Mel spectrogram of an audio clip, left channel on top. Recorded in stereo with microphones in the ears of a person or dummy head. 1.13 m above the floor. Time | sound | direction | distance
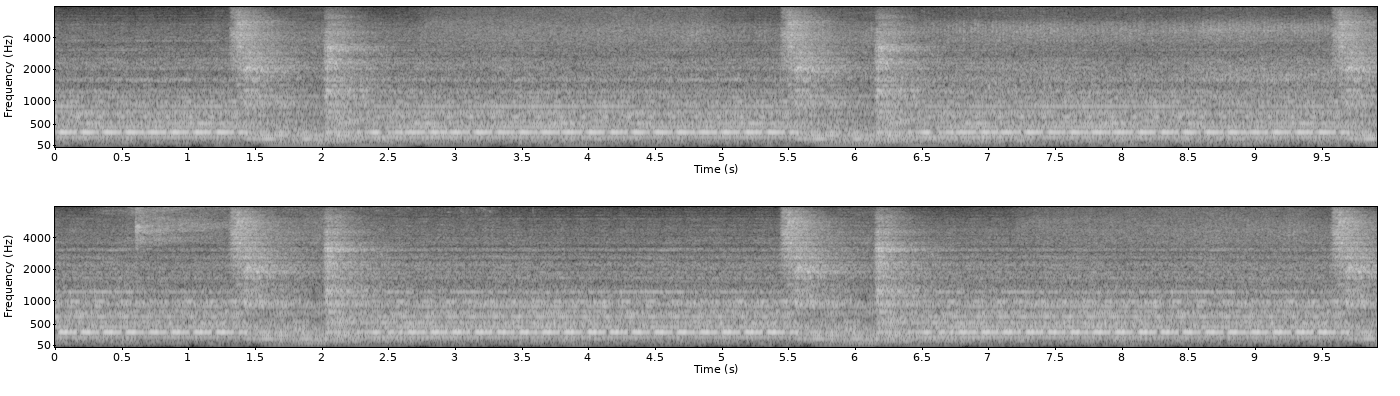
0.0 | an engine running | 10° right (ahead or behind) | 0.8 m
